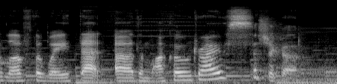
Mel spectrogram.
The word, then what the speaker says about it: Mako: It's the Mako, like the shark.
